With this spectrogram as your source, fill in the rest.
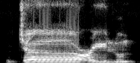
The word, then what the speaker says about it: جاعل: بغیر کھینچے پڑھیں گے۔ اس کے ہجے یوں کریں گے، جیم الف زبر جا، عین زیر عی، جاعی، لام دو پیش لون، جاعل، فا لام زیر فل، جاعلون فل، حمزہ را زبر اور، جاعلون فی الارض، ضاد زیر دی، جاعلون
